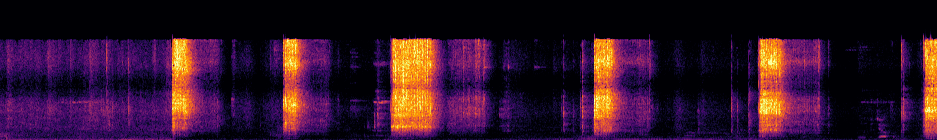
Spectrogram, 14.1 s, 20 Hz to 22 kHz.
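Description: Cordless impact wrench loosening the CVT cover bolts on a Honda PCX 160 scooter: five short bursts of hammering a couple of seconds apart, with the tool's motor humming in between.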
